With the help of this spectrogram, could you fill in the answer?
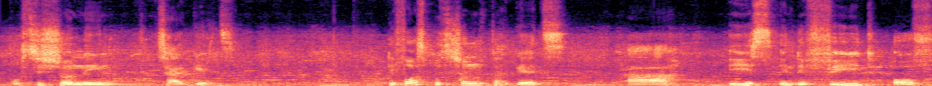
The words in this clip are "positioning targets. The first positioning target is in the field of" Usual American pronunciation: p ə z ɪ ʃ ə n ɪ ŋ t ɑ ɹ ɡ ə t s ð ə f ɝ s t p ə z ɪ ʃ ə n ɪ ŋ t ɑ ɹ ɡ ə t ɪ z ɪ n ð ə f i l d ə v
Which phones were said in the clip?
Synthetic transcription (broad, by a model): p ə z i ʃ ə n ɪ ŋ t ɑ ɡ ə t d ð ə f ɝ s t p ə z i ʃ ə n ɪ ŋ t ɑ ɡ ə t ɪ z ɪ n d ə f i d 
